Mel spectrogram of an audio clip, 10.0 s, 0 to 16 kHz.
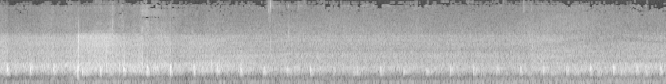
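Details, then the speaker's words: Fetal heartbeat on a home Doppler at 10 weeks of an ICSI/IVF pregnancy, found centrally after earlier left-sided: rapid, regular whooshing at about 170 beats a minute. "I'm not really sure so i will do that so you guys can listen to the baby's heartbeat"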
